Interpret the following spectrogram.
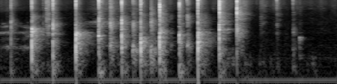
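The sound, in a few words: applause for race car driver Maui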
